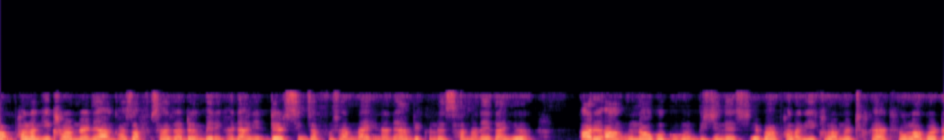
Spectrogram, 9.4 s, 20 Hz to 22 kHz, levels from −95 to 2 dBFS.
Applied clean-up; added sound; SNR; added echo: neural mask model DeepFilterNet 3.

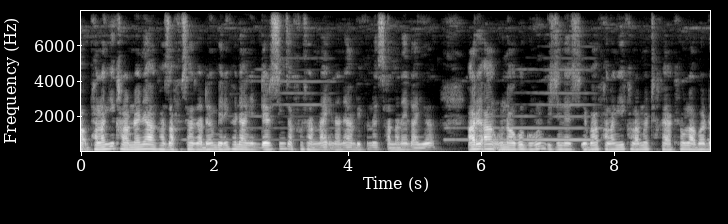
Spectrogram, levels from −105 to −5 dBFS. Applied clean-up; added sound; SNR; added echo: classical method WPE with log-MMSE.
